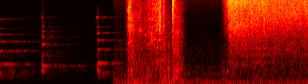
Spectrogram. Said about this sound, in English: Spam. Don't knock it till you've fried it. Sizzle, pork, and mmm.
